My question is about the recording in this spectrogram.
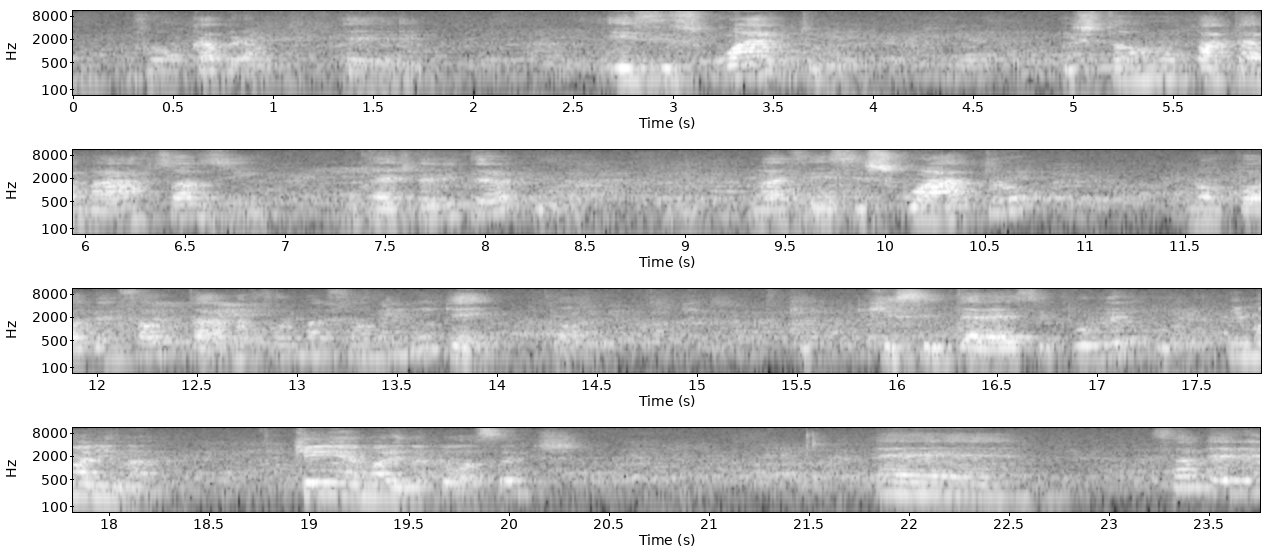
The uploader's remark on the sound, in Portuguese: Os três primeiros episódios foram gravados durante a Feira do Livro de Santa Maria-RS 2019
